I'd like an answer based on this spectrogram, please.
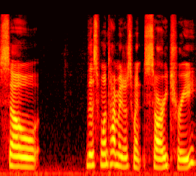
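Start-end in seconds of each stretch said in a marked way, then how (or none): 2.4-3.3 clumsy, bad put-on Australian accent. Recalling randomly flipping into accents for no reason, bad Australian accent. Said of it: "I've started doing that with Australian accent".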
